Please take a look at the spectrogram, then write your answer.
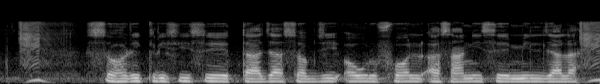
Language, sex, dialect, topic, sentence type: Bhojpuri, male, Northern, agriculture, statement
